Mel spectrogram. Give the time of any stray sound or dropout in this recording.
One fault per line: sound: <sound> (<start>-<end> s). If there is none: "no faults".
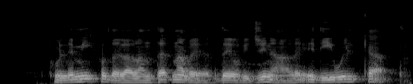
no faults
